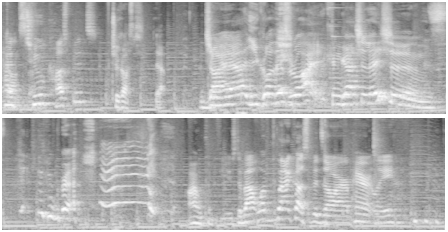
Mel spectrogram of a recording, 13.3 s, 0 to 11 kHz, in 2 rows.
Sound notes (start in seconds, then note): 6.8 laughs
